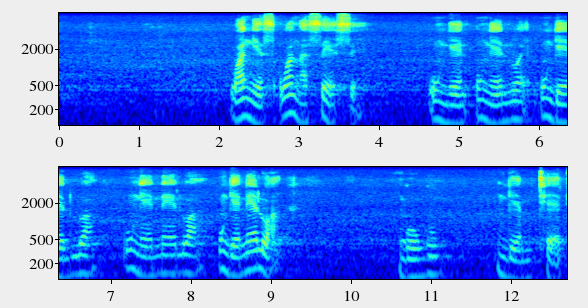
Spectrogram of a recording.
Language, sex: Zulu, male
